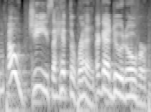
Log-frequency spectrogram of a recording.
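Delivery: ordinary talk, nothing marked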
